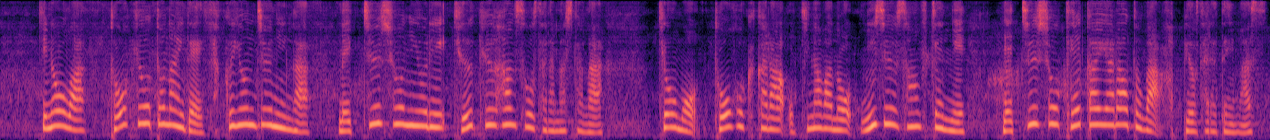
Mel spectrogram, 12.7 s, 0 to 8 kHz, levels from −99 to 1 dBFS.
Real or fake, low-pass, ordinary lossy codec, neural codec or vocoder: fake; none; none; codec, 16 kHz, 4.8 kbps, FACodec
